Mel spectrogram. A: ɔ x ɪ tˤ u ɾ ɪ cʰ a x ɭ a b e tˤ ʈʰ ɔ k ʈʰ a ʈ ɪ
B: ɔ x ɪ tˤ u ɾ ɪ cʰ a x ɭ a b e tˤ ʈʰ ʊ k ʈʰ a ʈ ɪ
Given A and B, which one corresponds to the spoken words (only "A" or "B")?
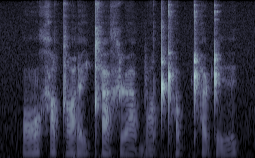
B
